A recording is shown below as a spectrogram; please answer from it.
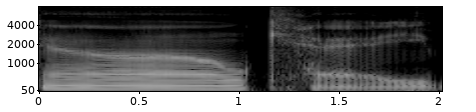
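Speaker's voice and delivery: long drawn-out, level okay; slow, dubious okay; baffled acceptance. Acted. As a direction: stretch it out as if slowly taking it in. Acts out baffled viewer reaction.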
